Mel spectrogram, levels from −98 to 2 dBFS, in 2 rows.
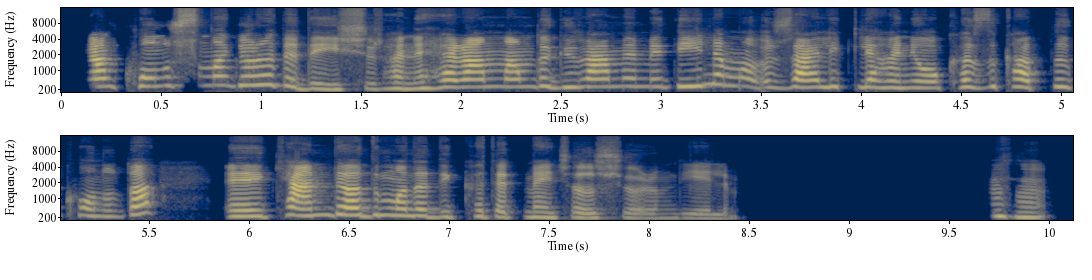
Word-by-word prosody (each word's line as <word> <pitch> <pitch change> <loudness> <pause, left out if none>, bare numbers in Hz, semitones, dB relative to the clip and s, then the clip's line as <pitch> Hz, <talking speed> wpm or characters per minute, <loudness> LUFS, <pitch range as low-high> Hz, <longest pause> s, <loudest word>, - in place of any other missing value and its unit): Yani, 335 0 +6
konusuna 365 +2 -3
göre 390 +1 -1
de 335 - -1
değişir. 225 0 -4
Hani, 245 0 -1
her 305 +4 +2
anlamda 320 +1 +4
güvenmeme 330 +1 -1
değil 340 +2 +1
ama 345 -5 -6
özellikle, 305 +2 +1
hani, 280 -1 -3
o 270 0 -2
kazık 310 +3 -6
attığı 315 +1 -1
konuda, 290 - 0 0.3
eee, 255 -1 +3
kendi 310 +2 +6
adıma 305 -2 +3
da 280 -6 -1
dikkat 235 +2 -9
etmeye 220 -1 -3
çalışıyorum 190 -2 -9
diyelim. 175 +1 -14 1.3
Hı 260 - -5
hı. 215 +1 -6
300 Hz, 160 wpm, -24 LUFS, 245-330 Hz, 1.3 s, Yani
